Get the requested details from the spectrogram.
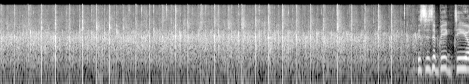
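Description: A large crowd applauds and cheers.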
